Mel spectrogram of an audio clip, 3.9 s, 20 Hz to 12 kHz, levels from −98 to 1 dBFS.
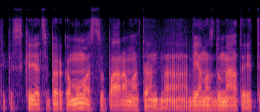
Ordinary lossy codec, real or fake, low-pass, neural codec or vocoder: Opus, 32 kbps; real; 7.2 kHz; none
